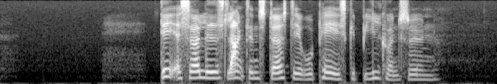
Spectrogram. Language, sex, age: Danish, female, 47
